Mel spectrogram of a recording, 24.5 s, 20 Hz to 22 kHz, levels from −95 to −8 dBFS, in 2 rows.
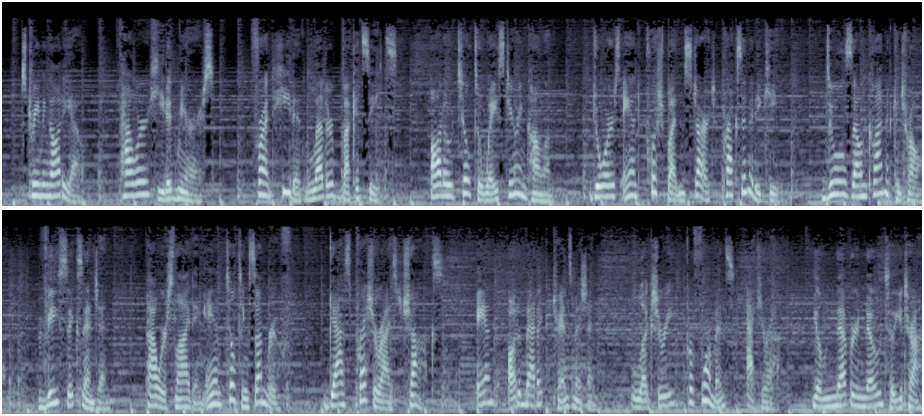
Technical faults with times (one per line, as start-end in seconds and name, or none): none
